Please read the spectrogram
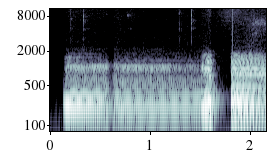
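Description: Upright piano played in blocked chords, the hand positions of an A minor arpeggio: a chord, a second chord about half a second later, then a short break before a third chord near the end. The sound is thin and cut off at the top, as heard through a Skype call.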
